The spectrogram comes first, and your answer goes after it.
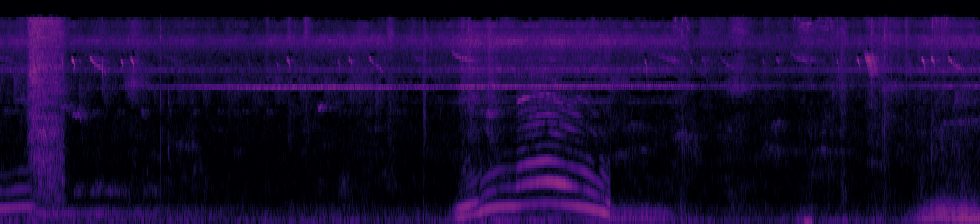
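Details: Domestic cats, males fighting over a female, give a long harmonic yowl that rises and falls over about two seconds, followed by a low growl and a brief hiss-like burst at the start, over low background rumble.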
